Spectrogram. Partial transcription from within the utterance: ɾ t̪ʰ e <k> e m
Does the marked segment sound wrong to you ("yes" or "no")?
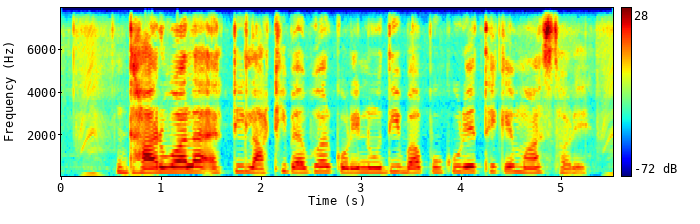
no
